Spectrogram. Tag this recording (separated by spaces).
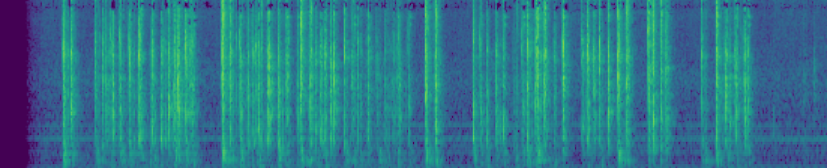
touch keyboard pc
